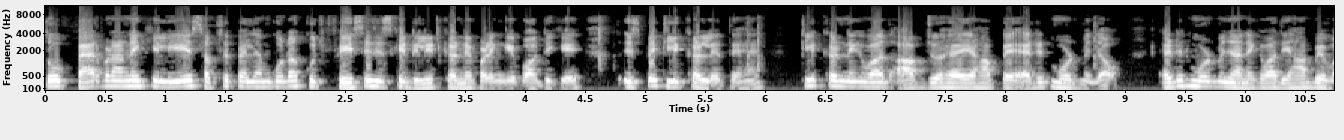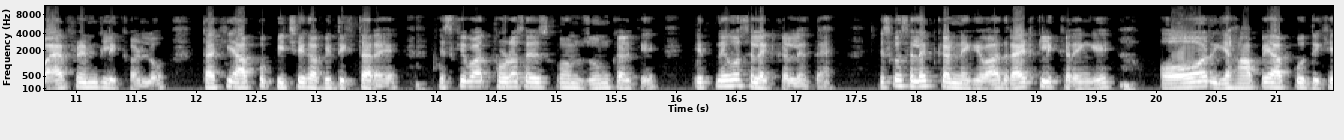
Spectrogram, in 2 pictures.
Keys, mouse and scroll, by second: 4.8 click, 7.1-10.2 drag, 12.1 click, 13.2-14.2 scroll up 4, 14.2 shift+middle click, 14.9-15.5 scroll up 4, 15.5-16.4 scroll down 1, 16.4 click.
